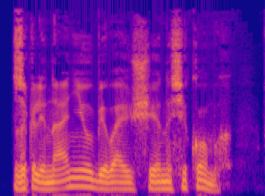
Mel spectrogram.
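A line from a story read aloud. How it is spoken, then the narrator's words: Sighing. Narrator (Russian): вздохнул он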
